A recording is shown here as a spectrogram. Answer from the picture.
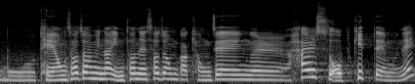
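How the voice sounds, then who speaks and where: Speech from a woman comes at a fairly slow pace. Her pitch is fairly high and varies in an ordinary way. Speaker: independent bookstore owner and writer. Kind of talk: presentation with Q&A. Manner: halting.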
